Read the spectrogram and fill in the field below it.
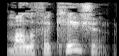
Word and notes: mollification: British English

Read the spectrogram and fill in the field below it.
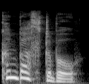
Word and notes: combustible: British English

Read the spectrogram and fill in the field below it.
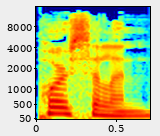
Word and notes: porcelain: American English

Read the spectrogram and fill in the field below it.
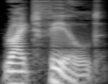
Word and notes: right field: British English

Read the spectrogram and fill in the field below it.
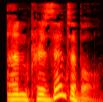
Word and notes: unpresentable: British English

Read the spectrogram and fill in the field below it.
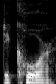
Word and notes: decor: American English

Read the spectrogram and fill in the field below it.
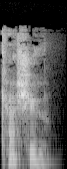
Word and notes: cashew: British English

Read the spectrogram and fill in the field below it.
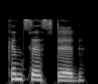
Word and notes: consisted: British English

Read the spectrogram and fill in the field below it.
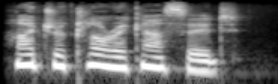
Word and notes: hydrochloric acid: British English

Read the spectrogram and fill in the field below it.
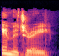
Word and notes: imagery: British English

